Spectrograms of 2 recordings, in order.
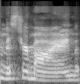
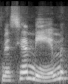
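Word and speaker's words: M. Mime: had an extra um everyone calls it mr mime but if you say it in french it's missy a meme oh and so yeah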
